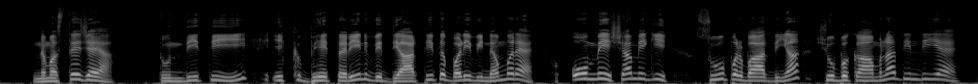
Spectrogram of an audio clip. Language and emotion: Dogri, happy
